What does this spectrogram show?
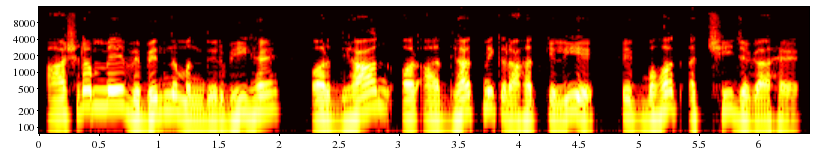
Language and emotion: Hindi, neutral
